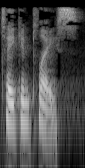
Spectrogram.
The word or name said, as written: taken place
